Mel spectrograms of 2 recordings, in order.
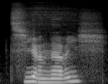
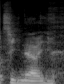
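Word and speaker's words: Tighnari: oh ok là c'est déjà plus intéressant se prononce tirnari le prier r se prononce à la française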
